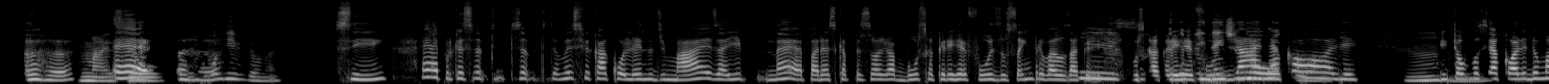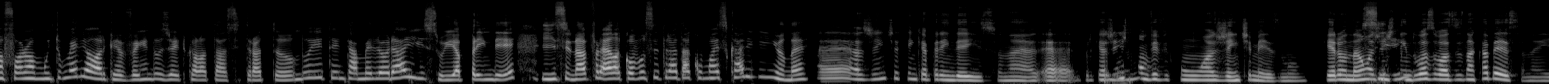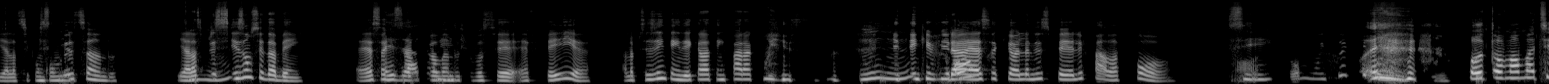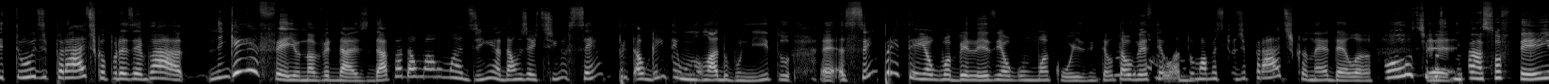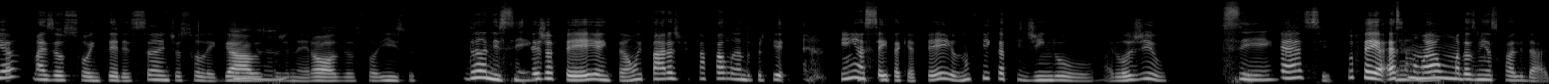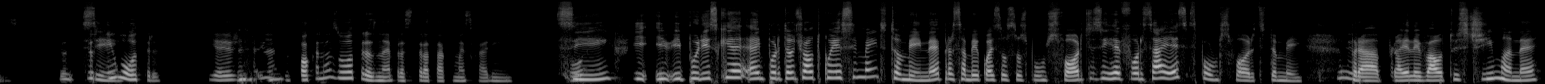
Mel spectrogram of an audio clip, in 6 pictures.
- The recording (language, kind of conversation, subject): Portuguese, podcast, Como você aprendeu a se tratar com mais carinho?
- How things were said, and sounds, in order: unintelligible speech; put-on voice: "ai me acolhe"; other background noise; chuckle; chuckle; chuckle; chuckle; unintelligible speech; unintelligible speech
